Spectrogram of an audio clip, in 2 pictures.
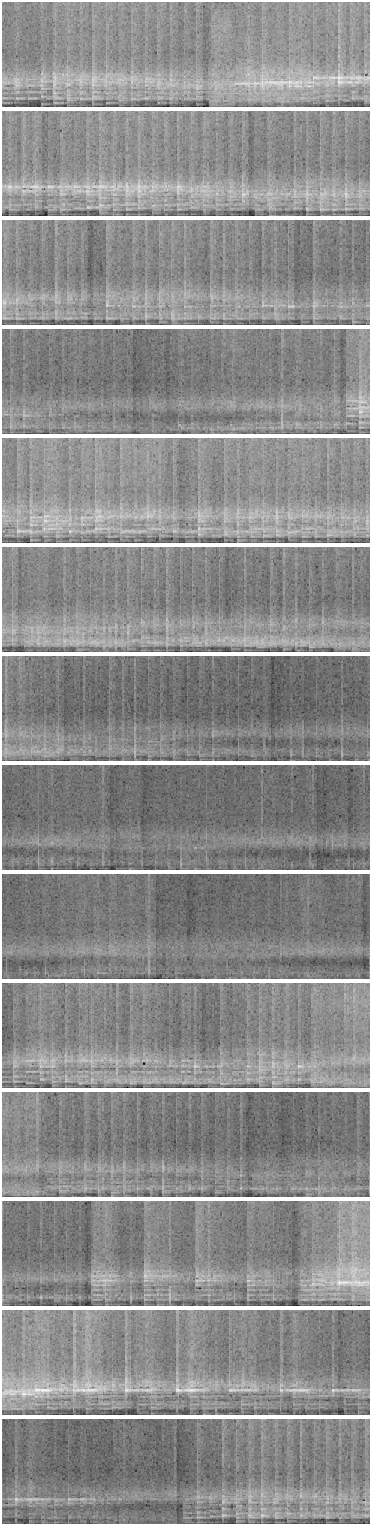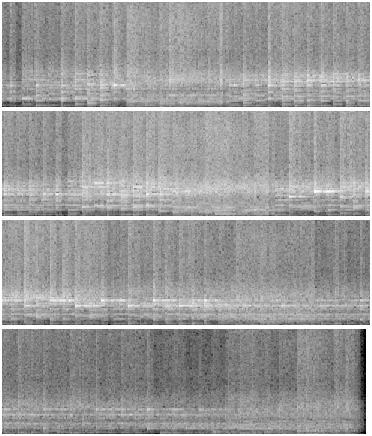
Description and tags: ARP Synth and Chords FX
chords, synth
